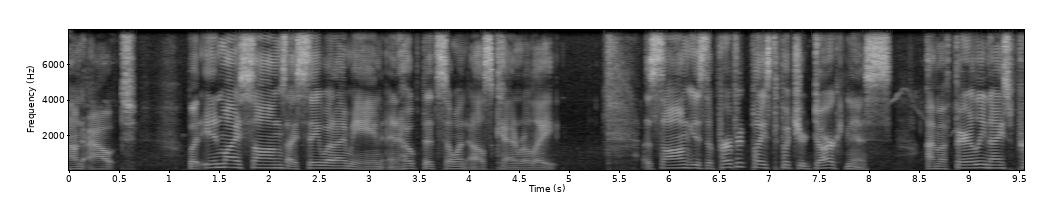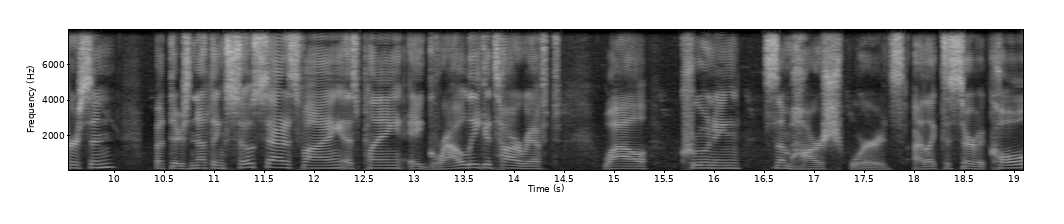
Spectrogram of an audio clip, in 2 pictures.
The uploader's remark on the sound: podcasts live from Café Anyway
